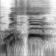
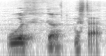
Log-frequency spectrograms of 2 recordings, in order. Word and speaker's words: Worcester: It's Worcester.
